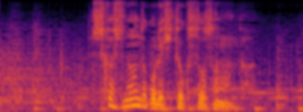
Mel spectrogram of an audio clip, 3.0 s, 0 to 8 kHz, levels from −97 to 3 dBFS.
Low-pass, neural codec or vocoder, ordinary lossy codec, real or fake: none; none; none; real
